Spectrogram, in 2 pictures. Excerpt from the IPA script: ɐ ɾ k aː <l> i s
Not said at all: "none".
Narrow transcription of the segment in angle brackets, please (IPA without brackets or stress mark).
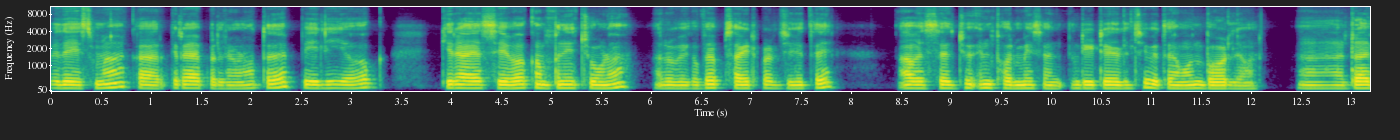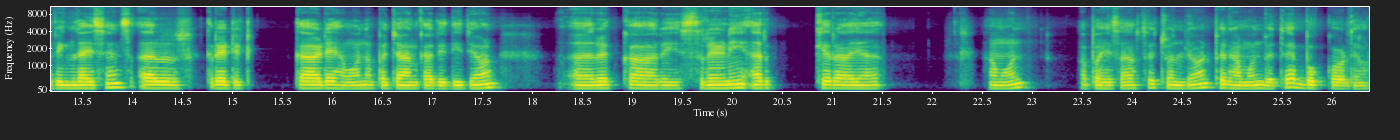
ɾ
